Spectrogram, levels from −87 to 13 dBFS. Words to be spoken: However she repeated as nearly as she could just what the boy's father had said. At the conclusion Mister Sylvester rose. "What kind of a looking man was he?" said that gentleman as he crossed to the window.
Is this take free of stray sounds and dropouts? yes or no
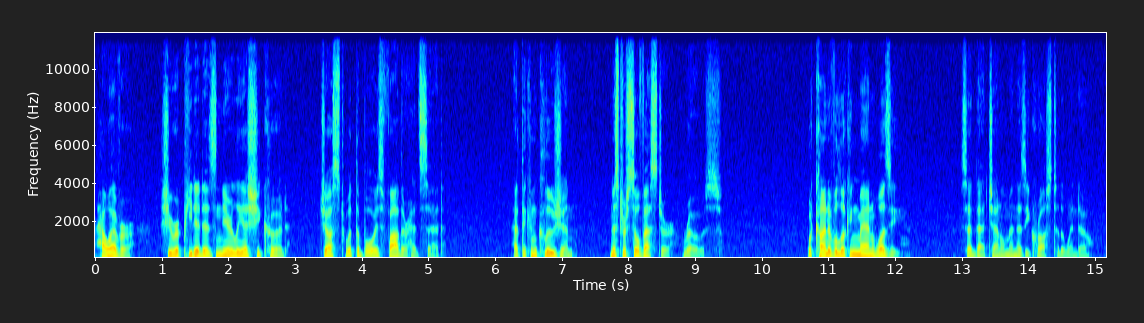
yes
